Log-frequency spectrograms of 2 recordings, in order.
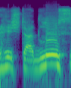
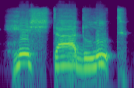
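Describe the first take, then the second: First: It is said with a final s sound. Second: It is said with a final t sound.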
